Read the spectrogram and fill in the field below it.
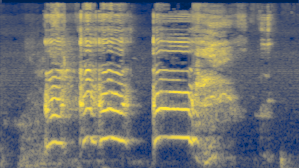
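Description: A voice imitates a crowing rooster, a loud close drawn-out call in two bursts, followed by a brief trailing sound.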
